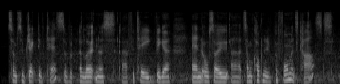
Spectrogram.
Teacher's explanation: she uses rising and falling tones and a tone that's neither rising nor falling just a flat tone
